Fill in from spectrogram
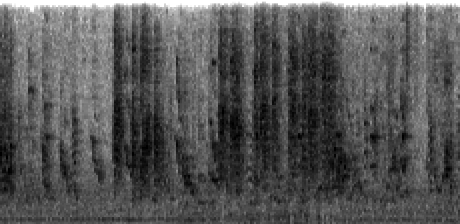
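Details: Zebra finches out in warm weather giving a busy run of short, nasal, buzzy calls, several birds overlapping in a steady, bright chatter with quick pauses between bursts.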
